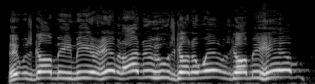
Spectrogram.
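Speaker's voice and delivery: excited storytelling. Retold or imitated. Preacher recalling facing a Malamute, loud excited rush. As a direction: build the tension of facing the dog. Climax of dog standoff tale.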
